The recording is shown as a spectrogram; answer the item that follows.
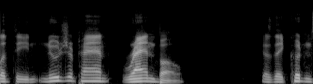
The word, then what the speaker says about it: Ranbo: it the New Japan ranbo cuz the L Sound is like not something in Japan that they have so um it's ranbo New Japan they call it the New Japan ranbo because they couldn't say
